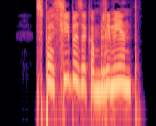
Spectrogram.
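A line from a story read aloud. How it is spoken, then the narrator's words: Tired. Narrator (Russian): ответила устало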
